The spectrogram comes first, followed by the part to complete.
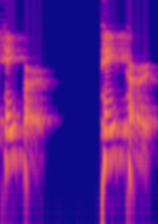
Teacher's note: a native english speaker could say paper paper with the r at the end sounding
